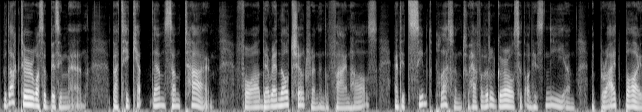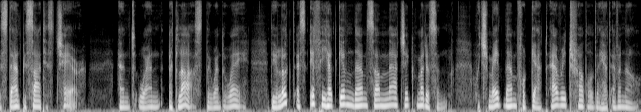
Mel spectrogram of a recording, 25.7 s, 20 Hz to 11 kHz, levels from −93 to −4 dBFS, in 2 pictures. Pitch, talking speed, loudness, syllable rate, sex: 130 Hz, 165 wpm, -20 LUFS, 4.3 syllables/s, male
